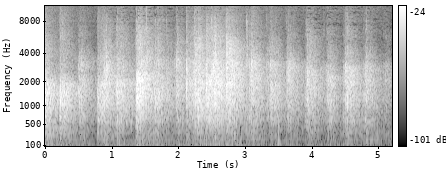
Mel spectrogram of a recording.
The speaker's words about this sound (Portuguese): Pode aplaudir o Senhor Jesus, de verdade mesmo?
